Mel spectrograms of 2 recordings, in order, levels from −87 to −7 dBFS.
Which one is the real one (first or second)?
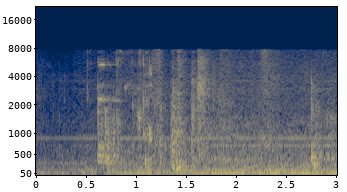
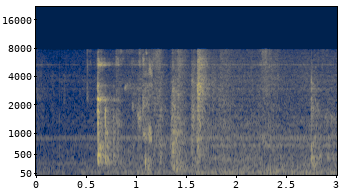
first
